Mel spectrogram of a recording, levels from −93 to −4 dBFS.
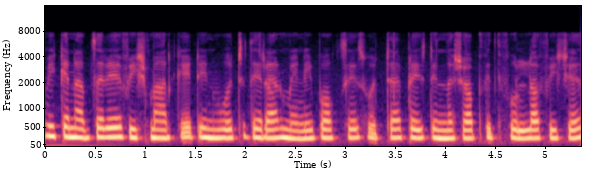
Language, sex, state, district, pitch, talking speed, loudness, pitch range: English, female, Punjab, Fazilka, 225 Hz, 245 wpm, -12 LUFS, 220-235 Hz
